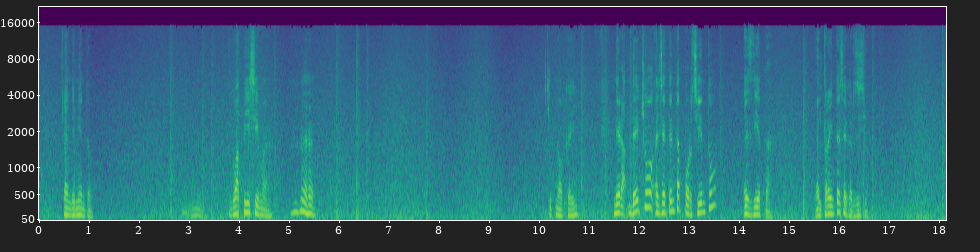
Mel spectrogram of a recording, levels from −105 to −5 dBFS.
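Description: No technical faults occur at any point in this speech recording, and the room noise sits about 15 dB below the voice.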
